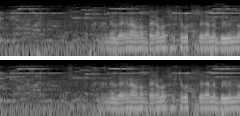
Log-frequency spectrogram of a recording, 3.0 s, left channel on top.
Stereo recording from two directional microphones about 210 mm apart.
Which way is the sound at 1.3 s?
Centre (ahead or behind).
